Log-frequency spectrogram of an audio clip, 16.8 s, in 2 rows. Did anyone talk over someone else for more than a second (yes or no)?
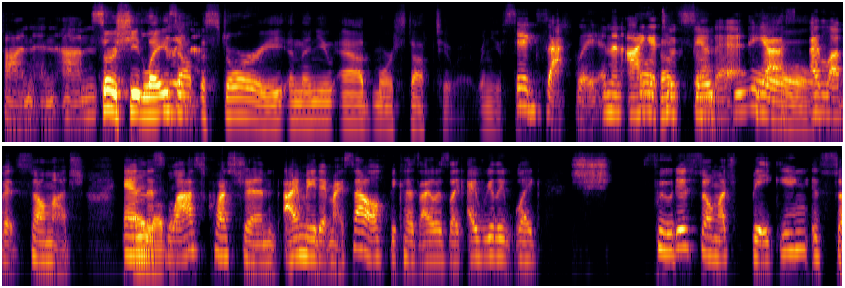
yes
